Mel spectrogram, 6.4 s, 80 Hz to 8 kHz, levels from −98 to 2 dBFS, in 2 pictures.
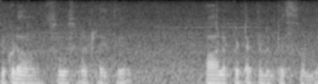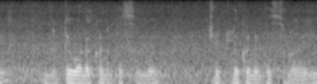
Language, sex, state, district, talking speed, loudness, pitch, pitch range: Telugu, male, Andhra Pradesh, Visakhapatnam, 65 wpm, -19 LUFS, 105 Hz, 100-110 Hz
